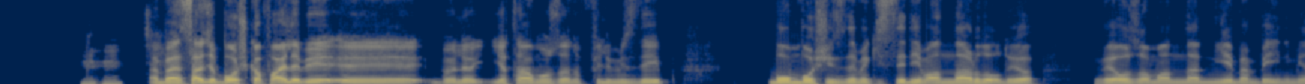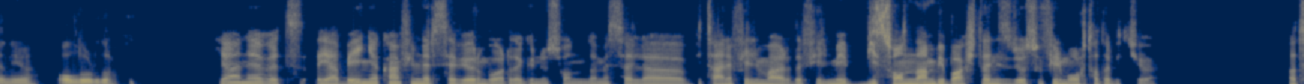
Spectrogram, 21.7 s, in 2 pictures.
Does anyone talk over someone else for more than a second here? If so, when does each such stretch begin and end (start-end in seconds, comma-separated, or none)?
none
